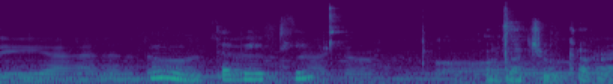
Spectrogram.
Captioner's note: lighter clicking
